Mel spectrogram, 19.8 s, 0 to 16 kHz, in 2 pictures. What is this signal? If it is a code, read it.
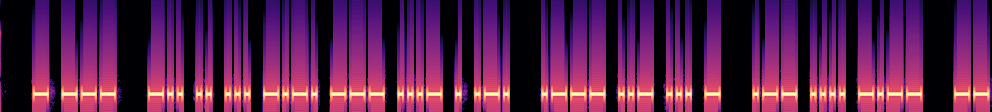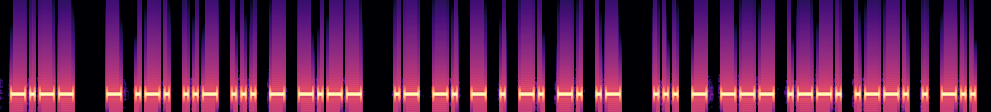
Morse code, heard as a keyed tone, about 25 wpm, 600 Hz. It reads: TO DISCOVER JUST WHY MY TRUSTY ANTENNA STOPPED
